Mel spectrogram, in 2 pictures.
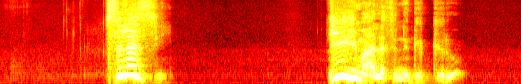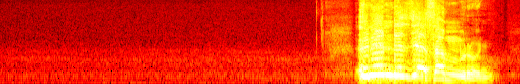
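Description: A young man talks close to a microphone in short, lively bursts.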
